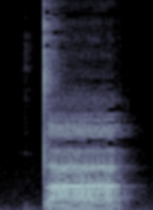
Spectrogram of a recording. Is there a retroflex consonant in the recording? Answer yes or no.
no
